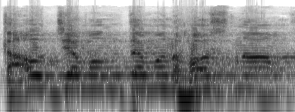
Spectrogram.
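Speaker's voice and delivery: high, loud, fervent preaching-style outburst.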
